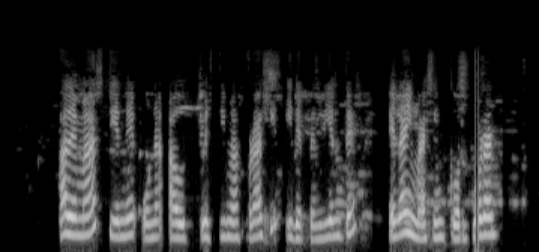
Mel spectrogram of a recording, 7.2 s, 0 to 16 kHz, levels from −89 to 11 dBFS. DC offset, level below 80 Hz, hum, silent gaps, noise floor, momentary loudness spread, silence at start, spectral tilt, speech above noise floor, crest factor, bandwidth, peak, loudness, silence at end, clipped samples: under 0.1%; -54 dBFS; none; 2.86-2.90 s; -67 dBFS; 8 LU; 0.8 s; -6.5 dB/octave; 49 dB; 16 dB; 7 kHz; -2 dBFS; -18 LUFS; 0.2 s; under 0.1%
